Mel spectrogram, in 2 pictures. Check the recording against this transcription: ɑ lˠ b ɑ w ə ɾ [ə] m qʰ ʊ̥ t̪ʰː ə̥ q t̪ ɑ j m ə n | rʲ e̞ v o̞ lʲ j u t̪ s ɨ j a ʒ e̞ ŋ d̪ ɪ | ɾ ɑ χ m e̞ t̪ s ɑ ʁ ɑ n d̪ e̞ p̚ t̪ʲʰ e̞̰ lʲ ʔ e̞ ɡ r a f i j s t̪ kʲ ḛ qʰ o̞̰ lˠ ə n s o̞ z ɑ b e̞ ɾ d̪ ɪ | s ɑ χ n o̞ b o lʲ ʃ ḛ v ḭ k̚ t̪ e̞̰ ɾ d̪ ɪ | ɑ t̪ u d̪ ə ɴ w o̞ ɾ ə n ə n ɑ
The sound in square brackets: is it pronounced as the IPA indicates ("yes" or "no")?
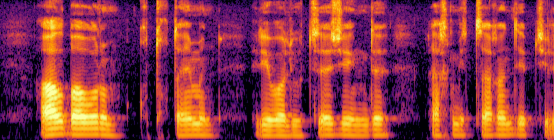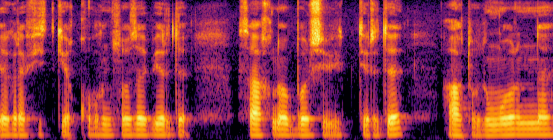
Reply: yes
